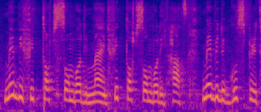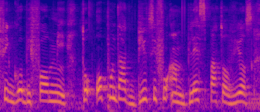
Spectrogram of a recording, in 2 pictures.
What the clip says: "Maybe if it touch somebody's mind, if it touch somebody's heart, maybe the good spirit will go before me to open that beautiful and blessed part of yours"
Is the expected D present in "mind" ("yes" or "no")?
yes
